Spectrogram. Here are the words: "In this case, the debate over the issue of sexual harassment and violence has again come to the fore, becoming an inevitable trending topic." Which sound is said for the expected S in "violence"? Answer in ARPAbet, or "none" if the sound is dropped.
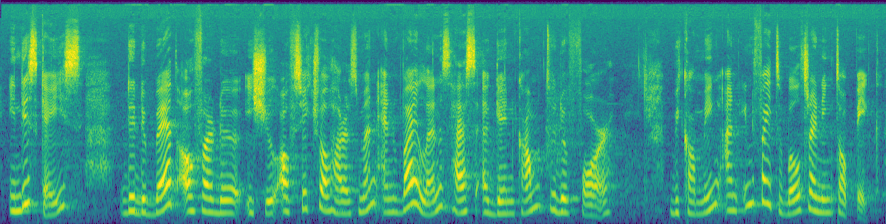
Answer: S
